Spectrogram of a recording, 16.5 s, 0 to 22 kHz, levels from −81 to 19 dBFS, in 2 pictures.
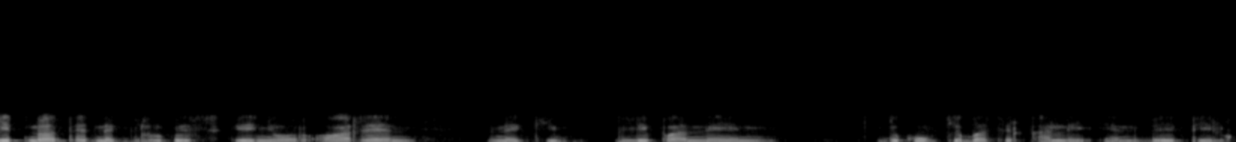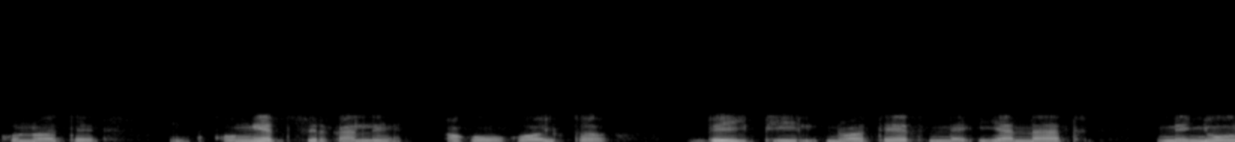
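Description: Opus voice compression runs through the entire speech clip, from start to finish. The encoder appears to be working in its SILK linear-prediction mode at a very low rate, which fits about 8 kbps, and has fallen back to narrowband, so nothing survives above roughly 4.2 kHz. With the excitation coded this coarsely, the damage is heavy: the voice sounds muffled and hoarse, with a faintly robotic edge.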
